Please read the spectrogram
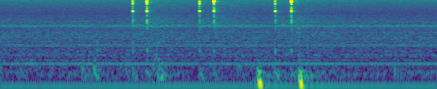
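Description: Computer mouse clicks: three quick double clicks about a second apart, faint over a steady low hum, with two soft low thumps near the middle.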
